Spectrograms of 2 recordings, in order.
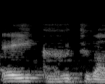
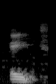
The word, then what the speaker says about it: eight: 에이그트가 아니고 에잇. 됐습니까? 하지만 선생님 쓸 때는 이거 선생님 이거 8이란 뜻인데 학교 다닐 때 이거 스펠링 외우는 거 알지 뭔지? 철자 쓰는 거 연습하는 거할 때는 GH 안 빠트리려고 쓸 때는 에이그트라고 해서 쓰고 읽을 때는 에잇이라고 읽었어.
